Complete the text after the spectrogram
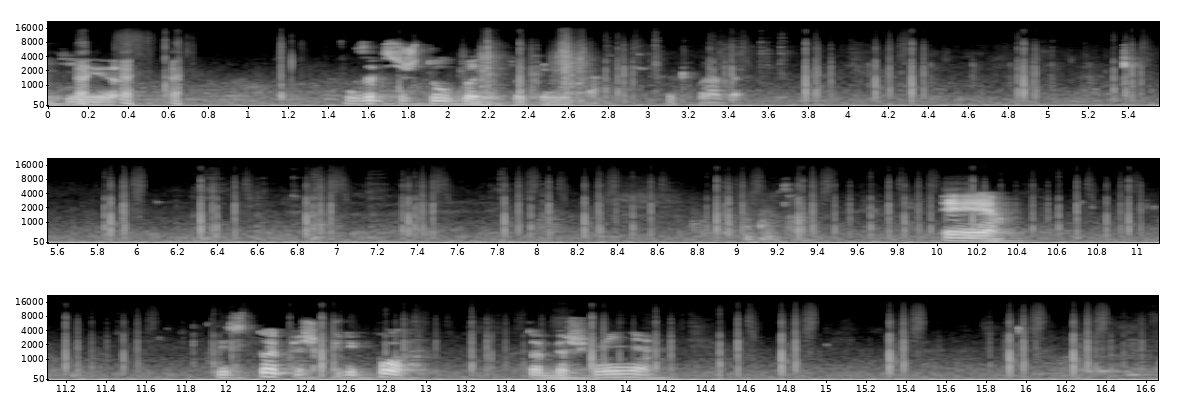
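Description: Footsteps tap on a hard floor at a steady pace.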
